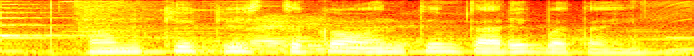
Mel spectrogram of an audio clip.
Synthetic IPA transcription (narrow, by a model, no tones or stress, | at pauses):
tʰamkikist̪kaənt̪imt̪aɾiːkbət̪ai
